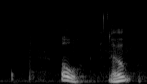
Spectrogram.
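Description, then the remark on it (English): Two short, throaty coughs from a person with a lingering tickly cough, about half a second apart, each a sudden rough burst with nothing else around them apart from a faint low hum. “Excuse me. Bit of a cough.”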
